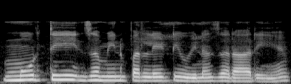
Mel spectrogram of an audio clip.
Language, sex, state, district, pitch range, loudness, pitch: Hindi, female, Haryana, Charkhi Dadri, 160-195 Hz, -13 LUFS, 180 Hz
